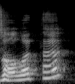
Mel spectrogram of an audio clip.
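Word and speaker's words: золото: So gold is zolota. So as usual, Cyrillic spelling is going to be here, and the pronunciation phonetic in English is going to be below.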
